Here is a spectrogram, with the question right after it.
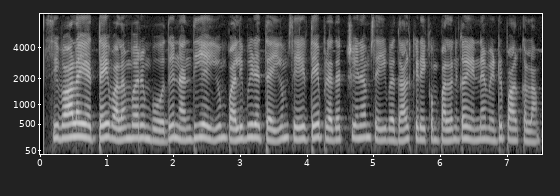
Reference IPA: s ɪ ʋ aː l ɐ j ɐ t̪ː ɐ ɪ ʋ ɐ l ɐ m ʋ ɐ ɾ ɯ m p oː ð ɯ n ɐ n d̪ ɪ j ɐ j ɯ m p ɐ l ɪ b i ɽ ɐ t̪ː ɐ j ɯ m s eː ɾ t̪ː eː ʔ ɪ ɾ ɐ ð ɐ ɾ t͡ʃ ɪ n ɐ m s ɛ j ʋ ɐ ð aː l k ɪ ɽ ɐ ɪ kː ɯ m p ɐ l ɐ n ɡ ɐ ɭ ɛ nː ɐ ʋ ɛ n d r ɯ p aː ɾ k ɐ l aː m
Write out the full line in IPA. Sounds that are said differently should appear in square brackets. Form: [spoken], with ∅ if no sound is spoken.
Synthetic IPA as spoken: s ɪ ʋ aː l ɐ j ɐ t̪ː ɐ ɪ ʋ ɐ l ɐ m ʋ ɐ ɾ ɯ m p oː ð ɯ n ɐ n d̪ ɪ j ɐ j ɯ m p ɐ l ɪ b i ɽ ɐ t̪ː ɐ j ɯ m s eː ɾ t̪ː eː [p] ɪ ɾ ɐ ð ɐ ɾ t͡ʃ ɪ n ɐ m s ɛ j ʋ ɐ ð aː l k ɪ ɽ ɐ ɪ kː ɯ m p ɐ l ɐ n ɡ ɐ ɭ ɛ nː ɐ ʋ ɛ n d r ɯ p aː ɾ k ɐ l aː m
